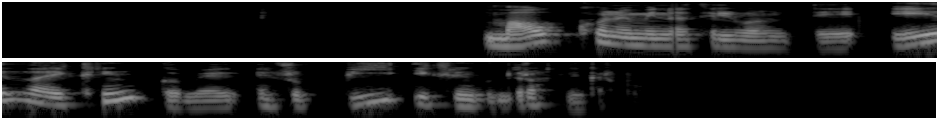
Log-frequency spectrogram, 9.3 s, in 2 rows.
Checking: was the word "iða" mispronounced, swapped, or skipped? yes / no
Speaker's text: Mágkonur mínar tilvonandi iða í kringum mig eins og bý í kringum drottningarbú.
no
